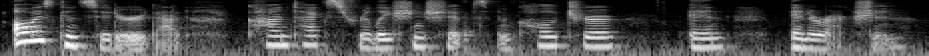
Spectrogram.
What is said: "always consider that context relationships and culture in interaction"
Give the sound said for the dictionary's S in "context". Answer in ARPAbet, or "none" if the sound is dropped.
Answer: S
